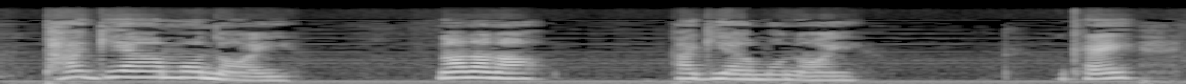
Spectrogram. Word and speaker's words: paghiamo: So here, as in the example above, we add an H. Paghiamo, perfect. Now it sounds like the verb pagare because it's got that hard G.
